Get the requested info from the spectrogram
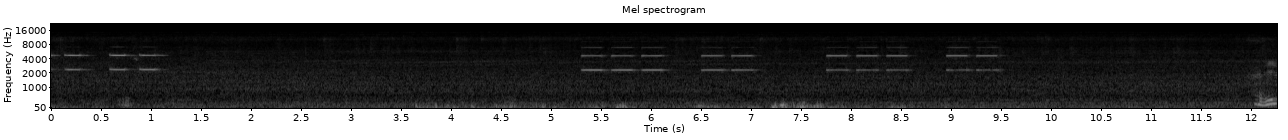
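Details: Bursts of short high electronic beeps over steady machine hum from a neonatal nasal CPAP unit during setup in a training demonstration, showing about 5.1 cm H2O at 6 to 7 L/min flow; device alarm.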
